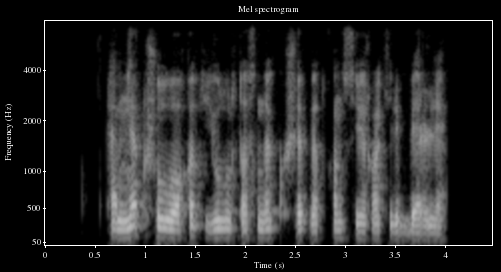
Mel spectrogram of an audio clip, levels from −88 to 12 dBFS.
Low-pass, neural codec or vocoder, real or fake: 7.2 kHz; none; real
